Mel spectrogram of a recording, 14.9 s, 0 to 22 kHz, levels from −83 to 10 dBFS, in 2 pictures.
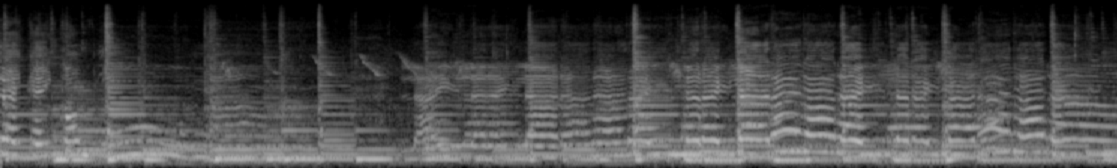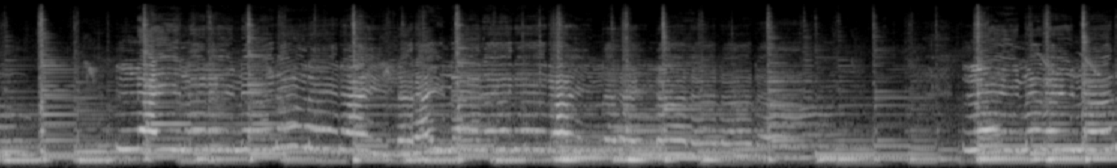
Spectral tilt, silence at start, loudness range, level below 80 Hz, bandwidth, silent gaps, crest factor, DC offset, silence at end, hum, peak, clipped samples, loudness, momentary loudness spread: -5 dB/octave; 0 s; 3 LU; -70 dBFS; 19 kHz; none; 16 dB; under 0.1%; 0 s; none; -4 dBFS; under 0.1%; -20 LUFS; 7 LU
